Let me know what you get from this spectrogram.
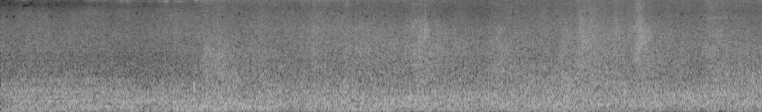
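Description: Freight train of tank wagons, headed by an electric locomotive, passing close below: a steady rumble of wheels on rails, with a few brief higher rattles as the locomotive and first wagons go by. Wind is buffeting the microphone throughout.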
